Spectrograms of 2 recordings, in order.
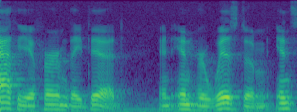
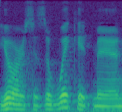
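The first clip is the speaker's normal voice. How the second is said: ordinary delivery, nothing marked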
